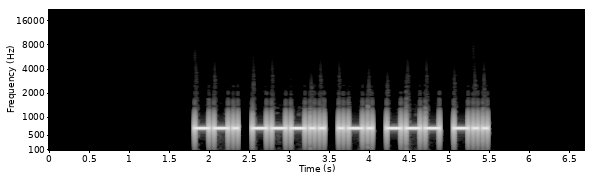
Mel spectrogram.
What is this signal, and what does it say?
Morse code, heard as a keyed tone, about 21 wpm, 700 Hz. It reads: G8ROD
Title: DXCC-100 Call Signs - 5 Characters - Repeated 3x - 20wpm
